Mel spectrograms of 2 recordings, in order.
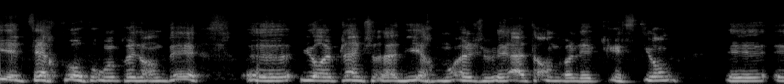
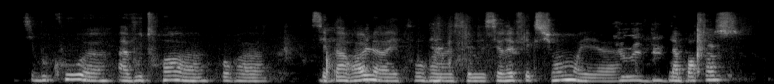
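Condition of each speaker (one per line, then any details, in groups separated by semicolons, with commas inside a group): Cerebral palsy
No condition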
